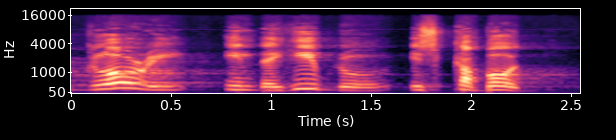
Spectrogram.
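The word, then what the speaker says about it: כָּבוֹד: the word for glory in the hebrew is kabod right it's pronounced as kabode there you go right kabod yeah but is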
